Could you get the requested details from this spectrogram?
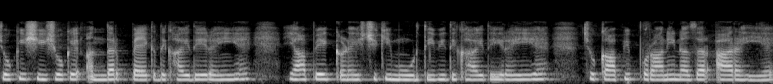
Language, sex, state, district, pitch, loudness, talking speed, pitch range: Hindi, female, Delhi, New Delhi, 225 Hz, -16 LUFS, 215 wpm, 220-235 Hz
